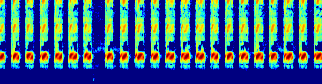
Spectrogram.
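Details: Song of a Japanese burrowing cricket, Velarifictorus micado, the call traditionally heard as "kata sase, suso sase". Bright repeated chirps come about three per second, with one short pause near the middle. No other sounds are present.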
